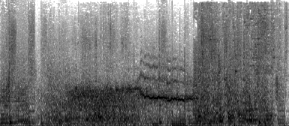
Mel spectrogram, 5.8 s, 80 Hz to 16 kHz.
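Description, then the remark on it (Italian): A car roars at speed, accelerating past 100, with a rising tire squeal, then its windshield shatters loudly in a sharp burst, glass shards flying, as the engine noise keeps rushing on. No one speaks. “Scheggi di vetro mi turbinano addosso. Il parabrezza è andato.”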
